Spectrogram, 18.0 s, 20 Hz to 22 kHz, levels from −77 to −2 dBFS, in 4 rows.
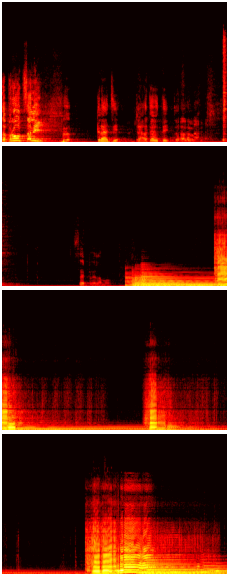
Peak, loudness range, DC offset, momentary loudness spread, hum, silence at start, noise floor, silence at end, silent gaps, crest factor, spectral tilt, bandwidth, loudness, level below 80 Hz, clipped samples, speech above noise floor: -2 dBFS; 22 LU; under 0.1%; 25 LU; 50 Hz at -50 dBFS; 0 s; -58 dBFS; 0 s; none; 24 dB; -4 dB/octave; 17.5 kHz; -21 LUFS; -46 dBFS; under 0.1%; 37 dB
